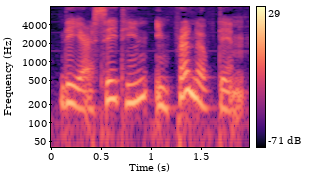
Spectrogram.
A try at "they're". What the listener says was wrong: Intenta pronunciar las dos palabras they are, la contracción there, no there. There, there. Sacando la lengua. Th, th.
